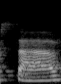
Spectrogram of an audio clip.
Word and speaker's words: salve: solve we're specifically using the salve or sav i've also heard that pronunciation for dry skin and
